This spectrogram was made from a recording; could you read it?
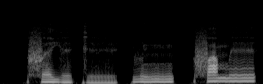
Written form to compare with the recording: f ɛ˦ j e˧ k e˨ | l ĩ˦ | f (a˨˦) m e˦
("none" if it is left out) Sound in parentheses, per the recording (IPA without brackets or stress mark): a˦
